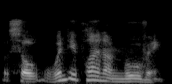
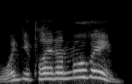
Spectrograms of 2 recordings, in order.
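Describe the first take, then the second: First: The pitch falls at the end of the question. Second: The pitch rises at the end of the question. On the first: "I'm downswinging at the end of those" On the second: "Or if I put it this way, listen"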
